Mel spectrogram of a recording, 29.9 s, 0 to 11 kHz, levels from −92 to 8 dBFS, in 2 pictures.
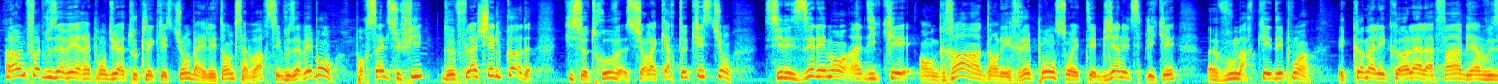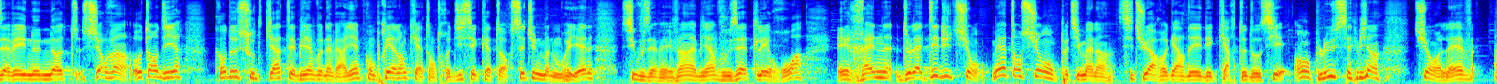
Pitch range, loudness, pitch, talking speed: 130-185 Hz, -17 LUFS, 150 Hz, 250 wpm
